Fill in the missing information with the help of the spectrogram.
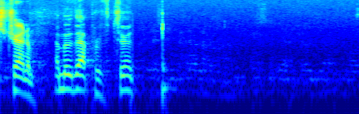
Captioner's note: speaking faintly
